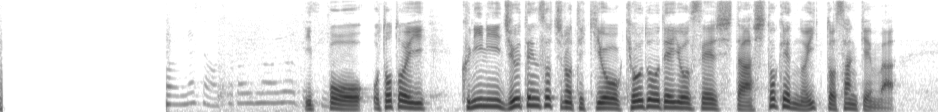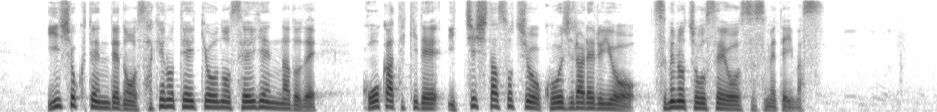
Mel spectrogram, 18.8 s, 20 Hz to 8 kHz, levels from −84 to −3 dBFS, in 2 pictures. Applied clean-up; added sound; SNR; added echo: none; none; none; none.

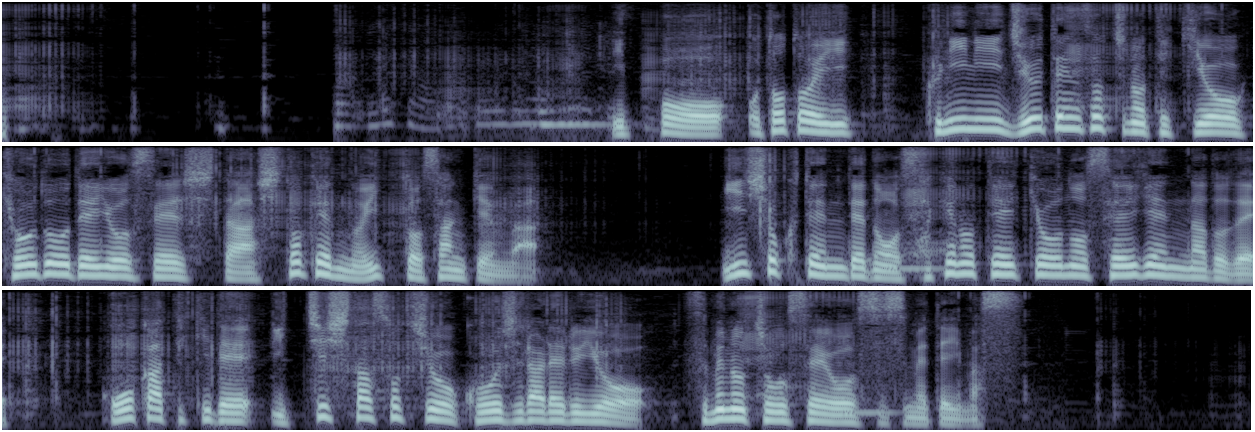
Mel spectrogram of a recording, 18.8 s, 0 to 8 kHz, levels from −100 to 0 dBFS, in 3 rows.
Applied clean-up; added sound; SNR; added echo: neural mask model RNNoise.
